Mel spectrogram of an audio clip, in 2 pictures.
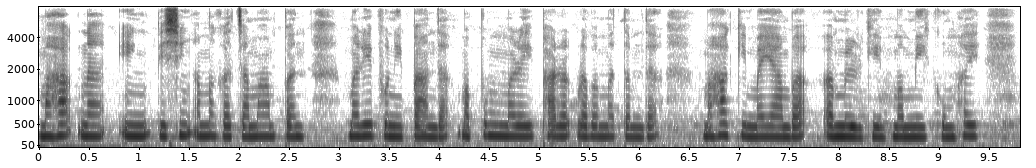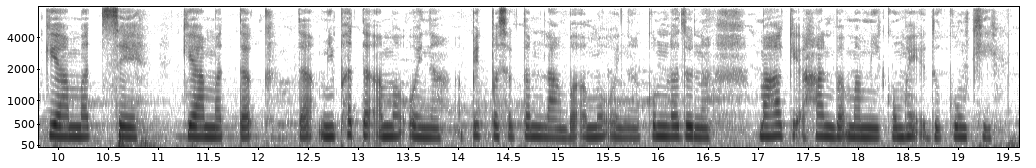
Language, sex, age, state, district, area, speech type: Manipuri, female, 30-45, Manipur, Chandel, rural, read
